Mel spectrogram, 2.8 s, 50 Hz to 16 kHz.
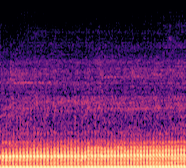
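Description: A 2024 Kawasaki Ninja 500 KRT SE engine holds steady at about 3,500 rpm while riding. The close, loud, even throb pulses rapidly under wind noise, and no one speaks.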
